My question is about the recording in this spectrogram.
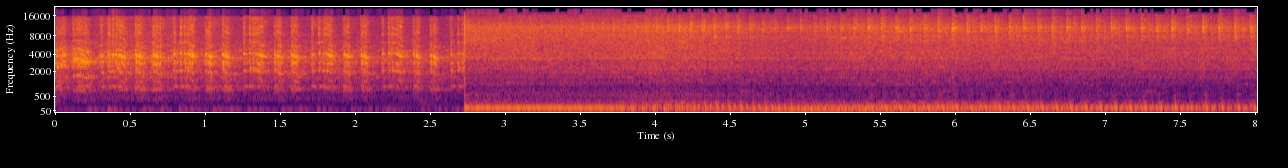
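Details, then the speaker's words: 2002 Toyota Celica with flashing check engine light and misfire code: uneven, lopsided cranking as the starter doesn't fight compression on one stroke, then a lumpy, shaking idle with ticking exhaust; one cylinder with no compression. "that is a cylinder with no compression and the starter isn't having to fight the compression on that stroke"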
